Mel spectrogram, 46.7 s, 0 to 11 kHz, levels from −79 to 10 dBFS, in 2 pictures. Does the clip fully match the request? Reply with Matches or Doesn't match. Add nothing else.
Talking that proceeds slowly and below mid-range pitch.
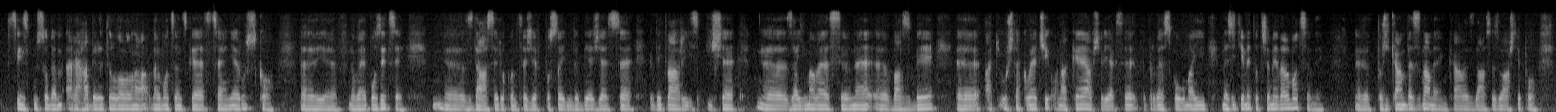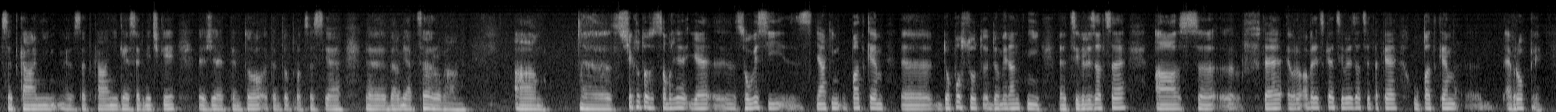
Matches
